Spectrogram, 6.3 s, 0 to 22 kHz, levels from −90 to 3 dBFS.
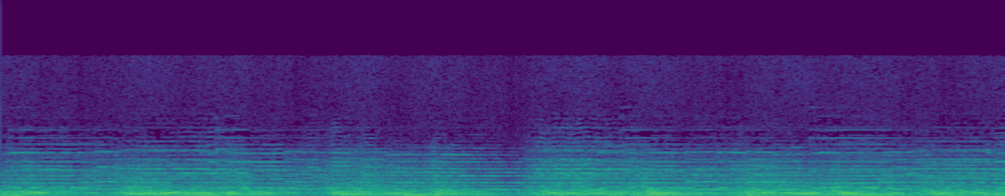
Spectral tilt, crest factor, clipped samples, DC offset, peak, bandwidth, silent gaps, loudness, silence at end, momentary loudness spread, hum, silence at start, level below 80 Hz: -6.5 dB/octave; 14 dB; under 0.1%; under 0.1%; -12 dBFS; 16 kHz; none; -25 LUFS; 0 s; 5 LU; none; 0 s; -48 dBFS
